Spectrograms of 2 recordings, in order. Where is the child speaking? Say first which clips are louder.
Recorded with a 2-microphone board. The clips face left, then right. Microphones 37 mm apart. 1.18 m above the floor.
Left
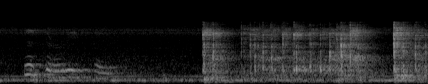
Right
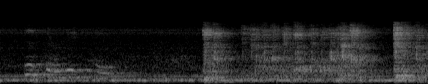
Left 2 dB; 20° left (ahead or behind), 1.1 m.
